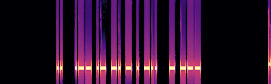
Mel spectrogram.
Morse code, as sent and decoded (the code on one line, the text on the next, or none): .. / .-- .- -. - . -.. / - ---
I WANTED TO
